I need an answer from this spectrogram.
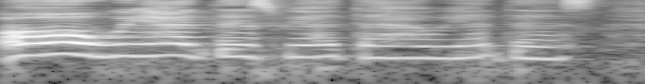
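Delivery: acted-out very high, loud griping, complaining voice. Retelling the people complaining about food in the story: imitating people complaining. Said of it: "They're complaining".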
